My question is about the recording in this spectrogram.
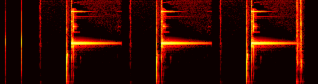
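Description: Chat-app message alert sounds, three times: each a quick rising pop followed by a ringing ding that fades over about a second. A few short clicks fall between them.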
